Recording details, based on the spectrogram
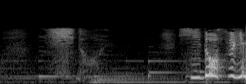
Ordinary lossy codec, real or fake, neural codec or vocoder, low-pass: none; real; none; 5.4 kHz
